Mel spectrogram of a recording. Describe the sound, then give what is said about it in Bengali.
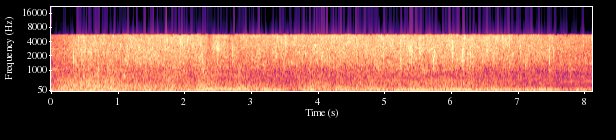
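Heavy rain pours in a thunderstorm along a dark evening road, a dense, loud, unbroken hiss of drops with a low rumble of thunder running beneath it throughout. “শুধু যে বৃষ্টি তা নয়, সেই সঙ্গে কড়কড় করে বাজ পড়ার শব্দ,”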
